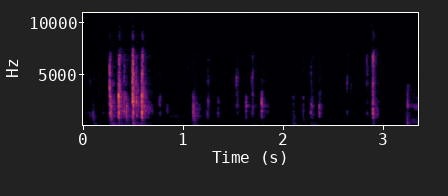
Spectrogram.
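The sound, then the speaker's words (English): A password is typed on a computer keyboard as irregular clusters of quick, light key clicks with brief pauses between bursts. The clicks are fairly quiet, and no one speaks. “Sorry, my computer just went blank. I have to type in my password.”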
